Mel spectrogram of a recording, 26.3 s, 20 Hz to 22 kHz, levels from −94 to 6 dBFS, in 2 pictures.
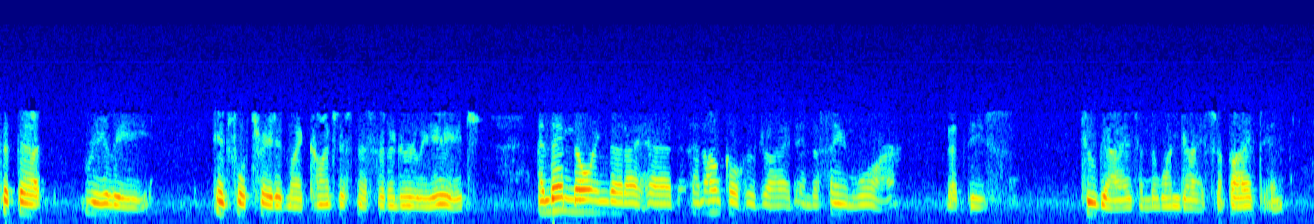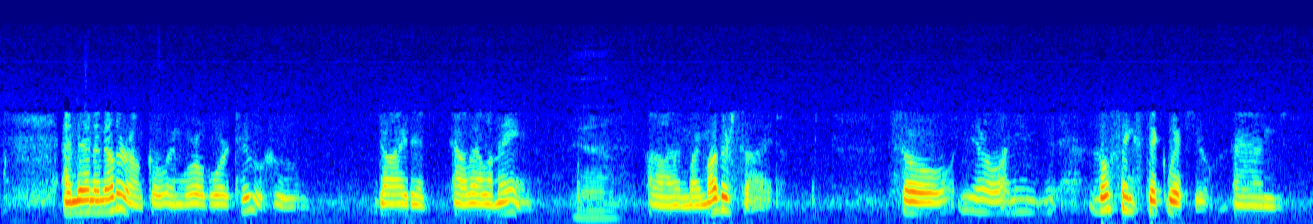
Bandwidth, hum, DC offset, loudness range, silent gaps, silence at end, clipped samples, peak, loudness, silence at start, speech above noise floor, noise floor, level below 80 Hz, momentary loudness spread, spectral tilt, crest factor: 8.4 kHz; none; under 0.1%; 6 LU; none; 0.4 s; under 0.1%; -6 dBFS; -27 LUFS; 0 s; 34 dB; -60 dBFS; -74 dBFS; 18 LU; -7.5 dB/octave; 22 dB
